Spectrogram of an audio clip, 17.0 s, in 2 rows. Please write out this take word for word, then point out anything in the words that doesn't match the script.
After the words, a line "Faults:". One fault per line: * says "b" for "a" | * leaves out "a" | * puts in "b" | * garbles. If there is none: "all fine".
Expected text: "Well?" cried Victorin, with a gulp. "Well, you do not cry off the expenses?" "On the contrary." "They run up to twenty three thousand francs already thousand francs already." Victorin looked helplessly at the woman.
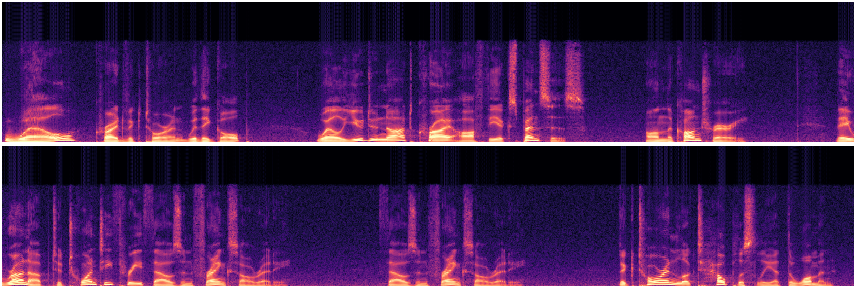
"Well?" cried Victorin, with a gulp. "Well, you do not cry off the expenses?" "On the contrary." "They run up to twenty three thousand francs already thousand francs already." Victorin looked helplessly at the woman.
Faults:
all fine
